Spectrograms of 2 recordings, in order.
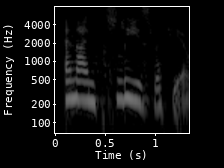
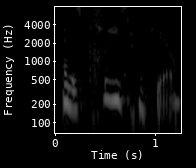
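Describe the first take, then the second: First: Said in the usual way. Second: Fading into a whisper; soft unvoiced trailing question. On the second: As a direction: breathe the question out, almost no voice. Doubting believer's quiet question.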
